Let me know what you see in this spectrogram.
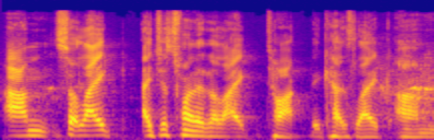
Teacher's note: it's always some young lady with a vocal fry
